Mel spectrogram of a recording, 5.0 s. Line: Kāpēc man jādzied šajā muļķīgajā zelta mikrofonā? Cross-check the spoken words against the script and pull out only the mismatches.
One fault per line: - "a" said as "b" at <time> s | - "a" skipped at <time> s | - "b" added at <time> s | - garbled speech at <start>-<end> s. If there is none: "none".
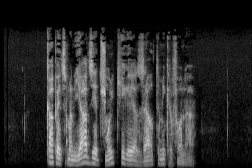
- "šajā" skipped at 2.1 s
